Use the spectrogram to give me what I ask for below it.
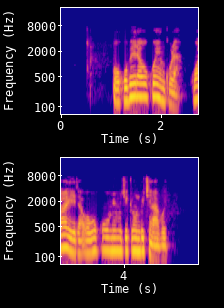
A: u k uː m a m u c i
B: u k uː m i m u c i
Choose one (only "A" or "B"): B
